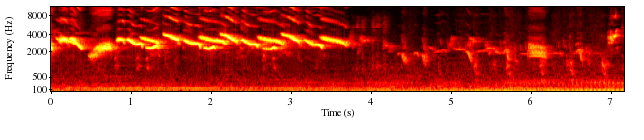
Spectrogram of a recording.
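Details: Chinese hwamei, a tame cage bird in Hà Nội said to sing well, delivers a run of loud, clear, looping whistled phrases for nearly four seconds, then drops to softer scattered chirps and notes.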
